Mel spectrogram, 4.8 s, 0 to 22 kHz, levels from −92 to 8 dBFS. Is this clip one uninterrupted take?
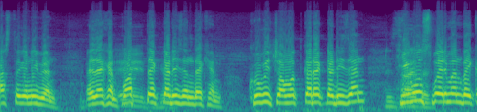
yes; 0 cuts

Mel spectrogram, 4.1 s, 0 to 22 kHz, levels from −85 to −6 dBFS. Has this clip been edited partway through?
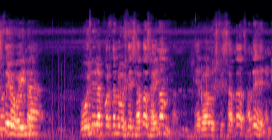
no; 0 cuts

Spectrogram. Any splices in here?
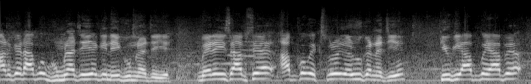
no; 0 cuts

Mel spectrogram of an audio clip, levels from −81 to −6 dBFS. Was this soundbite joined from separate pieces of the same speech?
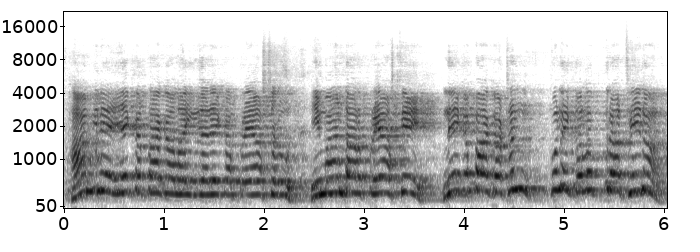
no; 0 cuts

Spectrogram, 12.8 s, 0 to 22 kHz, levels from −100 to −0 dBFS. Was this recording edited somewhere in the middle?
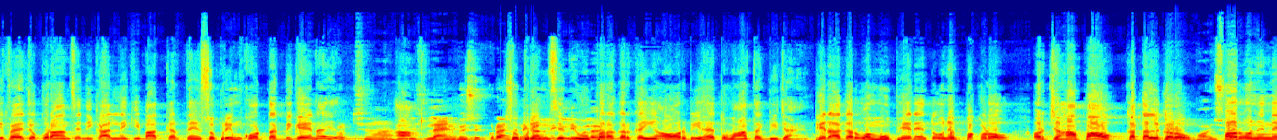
yes; 1 cut; at 8.0 s

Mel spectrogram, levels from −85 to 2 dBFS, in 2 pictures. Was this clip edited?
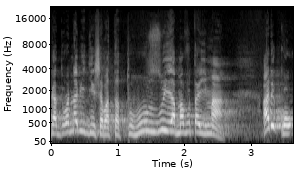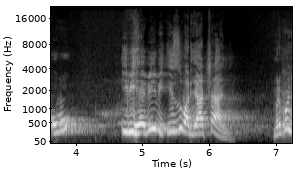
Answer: no; 0 cuts

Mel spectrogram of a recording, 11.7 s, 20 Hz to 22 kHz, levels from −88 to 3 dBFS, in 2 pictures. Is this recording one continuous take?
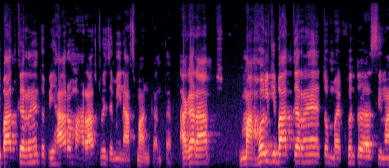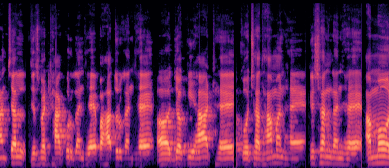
yes; 0 cuts

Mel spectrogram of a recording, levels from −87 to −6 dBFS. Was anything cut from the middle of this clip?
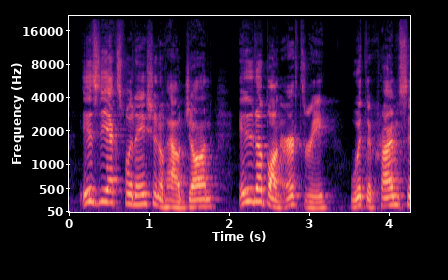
yes; 1 cut; at 3.3 s

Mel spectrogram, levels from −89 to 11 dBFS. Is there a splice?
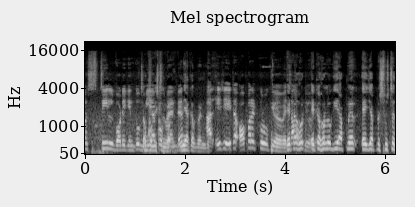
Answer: no; 0 cuts

